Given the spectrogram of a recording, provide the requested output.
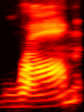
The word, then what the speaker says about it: ROM: many first of all is it ROM is that how you say it I've been saying ram my entire life okay Evo's gonna chime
